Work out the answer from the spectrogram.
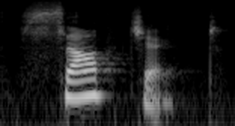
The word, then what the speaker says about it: subject: 싸 억 죄 부드럽게 입술이 살짝 답게 만 발음을 하는 겁니다 썩 제 싹 jr 이렇게요 입술에 힘 주지 마시고요 싸 억제 싸 억제 이렇게 말을 합니다 그리고 두번째 바르면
